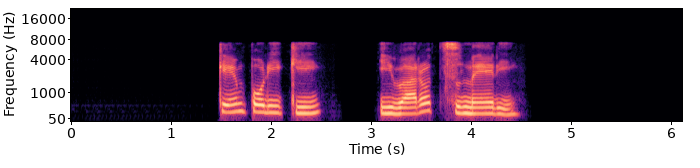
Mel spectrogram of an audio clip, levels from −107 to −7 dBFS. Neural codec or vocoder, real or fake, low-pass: codec, 16 kHz, 8 kbps, FunCodec, trained on Chinese and English, 25 frames a second; fake; 7.2 kHz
